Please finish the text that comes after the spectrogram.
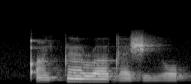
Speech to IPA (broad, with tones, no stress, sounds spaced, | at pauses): qʼ ĩ˩ tː ɛ̃˥ ɹ ɜ˦ d ɛ˩ ʒ i˨ o̯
